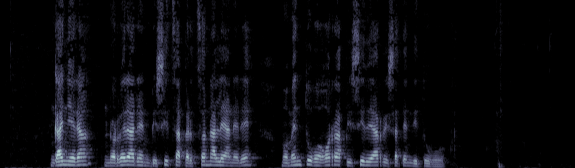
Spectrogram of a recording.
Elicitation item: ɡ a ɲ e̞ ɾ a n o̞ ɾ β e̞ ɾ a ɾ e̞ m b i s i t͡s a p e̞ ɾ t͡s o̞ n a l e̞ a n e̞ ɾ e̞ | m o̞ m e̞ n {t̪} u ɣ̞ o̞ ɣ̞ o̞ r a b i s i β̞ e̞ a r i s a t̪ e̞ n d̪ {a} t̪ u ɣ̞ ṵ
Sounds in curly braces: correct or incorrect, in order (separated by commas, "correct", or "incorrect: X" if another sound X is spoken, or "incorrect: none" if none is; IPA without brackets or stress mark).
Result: correct, incorrect: i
